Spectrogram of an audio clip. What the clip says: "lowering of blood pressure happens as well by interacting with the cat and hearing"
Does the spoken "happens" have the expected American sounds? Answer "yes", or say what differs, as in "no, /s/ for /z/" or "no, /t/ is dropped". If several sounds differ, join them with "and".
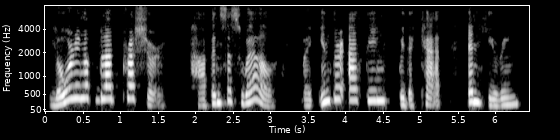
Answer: no, /s/ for /z/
